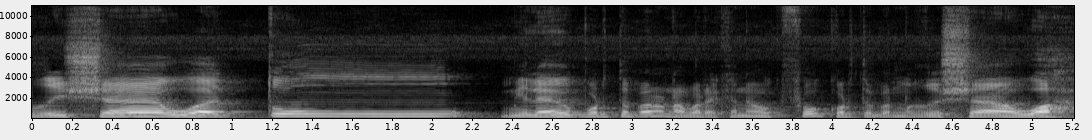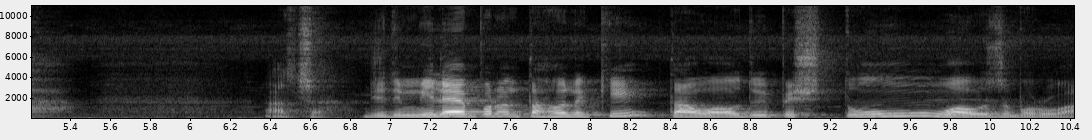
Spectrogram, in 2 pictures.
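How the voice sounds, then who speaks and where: A man teaching Quran recitation, repeating syllables slowly and explaining pronunciation in quick asides. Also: a little high. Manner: melodic Quran recitation with drawn-out vowels. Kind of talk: spelled-out recitation lesson.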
